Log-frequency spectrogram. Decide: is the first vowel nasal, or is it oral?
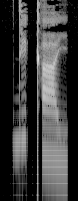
oral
